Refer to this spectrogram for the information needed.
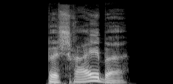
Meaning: inflection of beschreiben: 1. first-person singular present 2. first/third-person singular subjunctive I 3. singular imperative
- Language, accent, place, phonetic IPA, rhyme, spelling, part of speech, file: German, Germany, Berlin, [bəˈʃʁaɪ̯bə], -aɪ̯bə, beschreibe, verb, De-beschreibe.ogg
